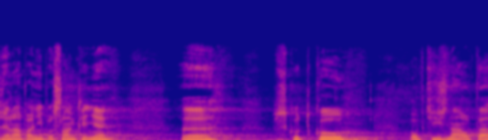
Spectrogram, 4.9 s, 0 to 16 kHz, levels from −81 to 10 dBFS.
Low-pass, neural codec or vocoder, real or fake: 10.8 kHz; none; real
